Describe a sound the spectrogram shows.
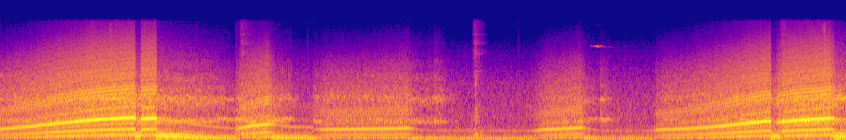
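A car engine revs up and down, rising in pitch and dropping with each gear change.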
